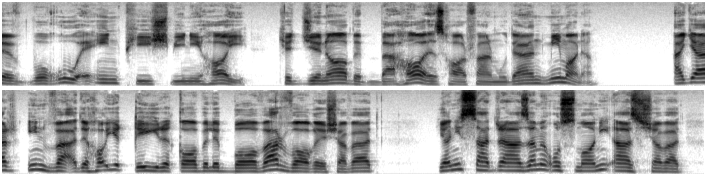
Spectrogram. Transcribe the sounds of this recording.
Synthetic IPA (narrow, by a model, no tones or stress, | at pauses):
evoɣuːʔe̞ʔiːnpʰiːʃbiːniːɦɒːḭː | cʰe̞d͡ʒe̞nɒːbe̞bæhɒːe̞zhɒːɾfæɾmuːd̪ænd̪miːmɒːnæ̰m | ʔæɟæɾiːnvæʔd̪e̞ɦɒːje̞ɢe̞jɾe̞ɢɒːbe̞le̞bɒːvæɾvɒːɣe̞ʃævæd̪ | jæːniːsæd̪ɾeæːzæme̞ʔosmɒːniːʔæzʃævæd̪̥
